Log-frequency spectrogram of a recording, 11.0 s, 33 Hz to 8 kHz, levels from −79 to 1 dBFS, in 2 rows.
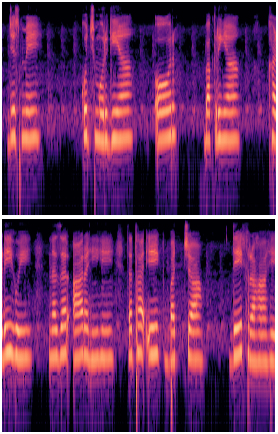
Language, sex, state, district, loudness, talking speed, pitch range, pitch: Hindi, female, Uttar Pradesh, Muzaffarnagar, -16 LUFS, 95 wpm, 225-255 Hz, 235 Hz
